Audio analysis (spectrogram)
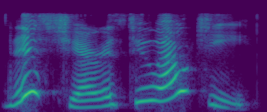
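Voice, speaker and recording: A woman's voice: extremely high pitch, huge pitch swings, creaky, no echo, pitched above the performer's own voice, full character voice. A woman doing a fussy storybook bear. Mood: picky. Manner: slow, drawn-out complaints. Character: fussy grown-up male bear tasting and testing. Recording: dry, dull lo-fi sound.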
